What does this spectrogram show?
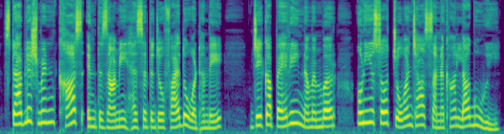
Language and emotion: Sindhi, neutral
